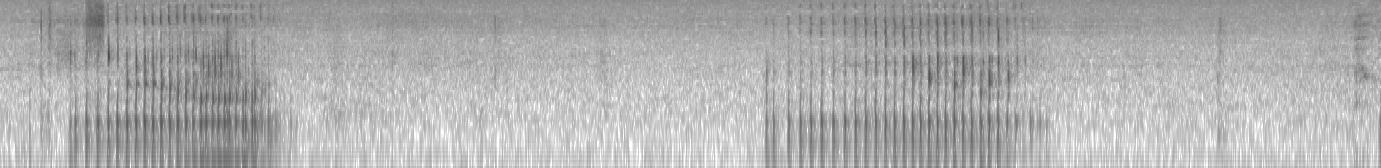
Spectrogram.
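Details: Eva, a Shar Pei, snores in two drawn-out, pulsing rasps about five seconds apart, each lasting around one and a half seconds, with soft breathing between.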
